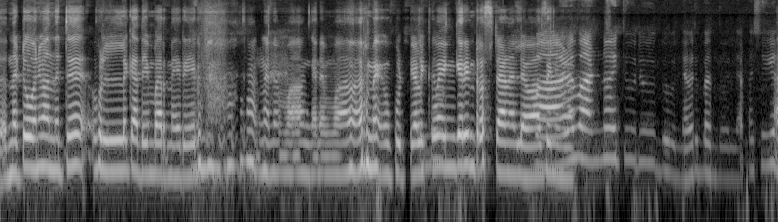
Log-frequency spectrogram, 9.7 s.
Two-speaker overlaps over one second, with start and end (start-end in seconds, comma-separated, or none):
none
